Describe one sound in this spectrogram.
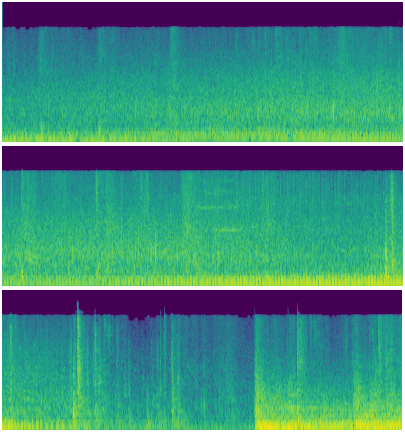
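Boots step on wet, muddy ground.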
